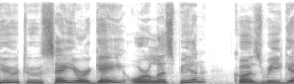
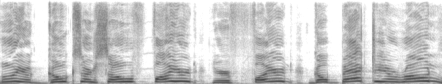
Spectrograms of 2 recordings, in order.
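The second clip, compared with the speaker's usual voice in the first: loud, high-pitched angry shouting; angry outburst; 6 semitones higher, 4 dB louder than usual. Acted. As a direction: explode at staff you are firing. Boss angrily fires the actors.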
